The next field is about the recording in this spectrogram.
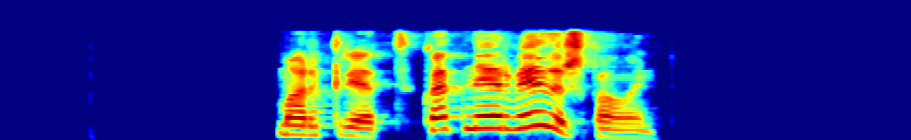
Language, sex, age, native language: Icelandic, female, 40-49, Icelandic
